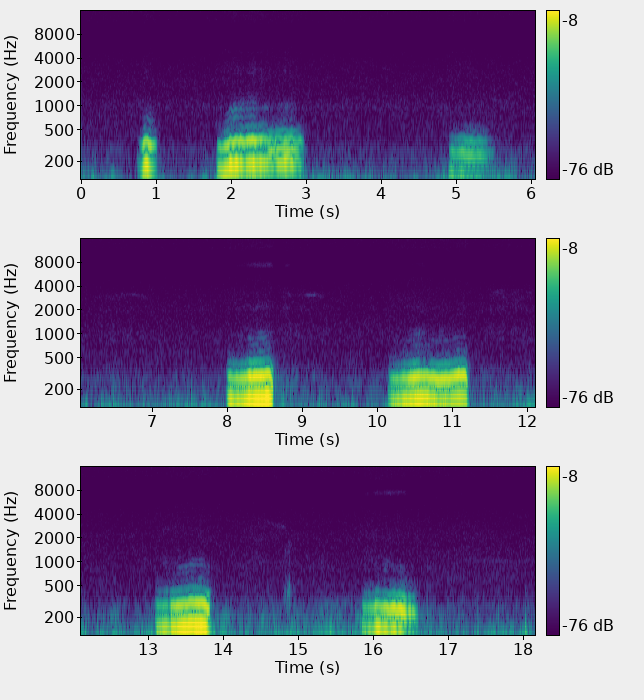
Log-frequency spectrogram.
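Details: A domestic cat snoring. Deep, rattling breaths come roughly every two to three seconds, seven loud ones in all, each one voiced and buzzy with a low tone, separated by quiet pauses.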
